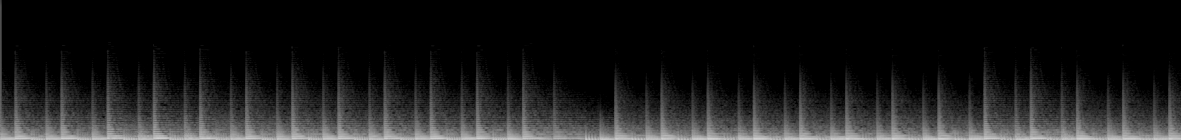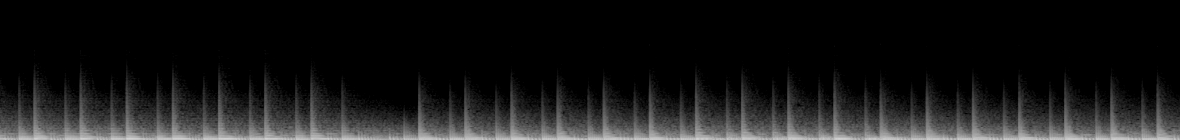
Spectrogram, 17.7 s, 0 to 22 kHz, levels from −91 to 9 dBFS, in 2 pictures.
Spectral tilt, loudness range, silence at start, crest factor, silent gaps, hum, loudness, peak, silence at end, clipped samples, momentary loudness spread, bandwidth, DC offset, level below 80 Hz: -9.5 dB/octave; 1 LU; 0 s; 14 dB; none; none; -18 LUFS; -4 dBFS; 0 s; under 0.1%; 2 LU; 6.4 kHz; under 0.1%; -46 dBFS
